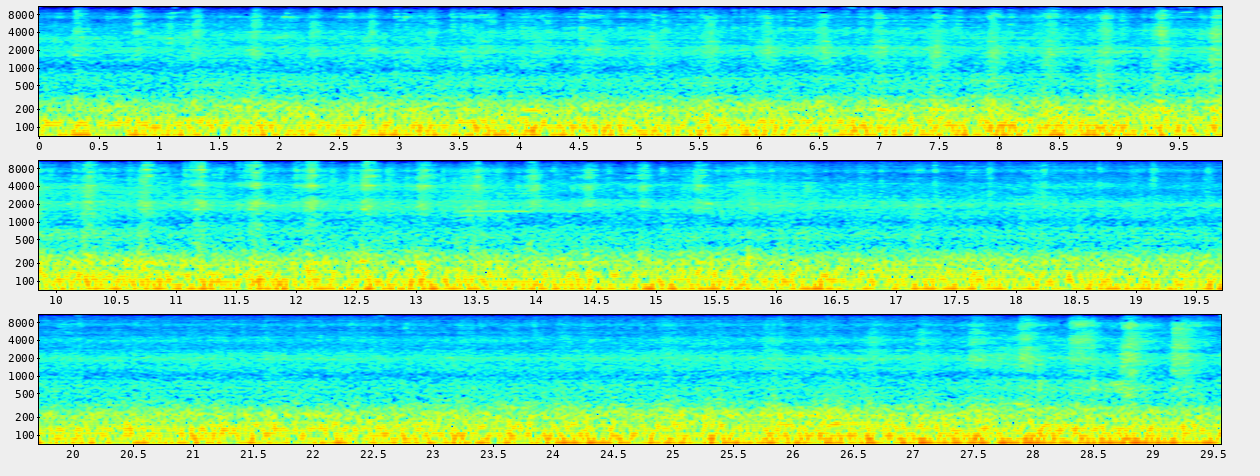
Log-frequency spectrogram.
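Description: CSX freight train rolling past close by: a steady low rumble of cars on the rails, with clickety-clack of wheels over rail joints.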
